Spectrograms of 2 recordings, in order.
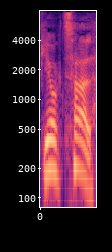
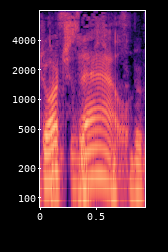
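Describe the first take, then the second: First: The name is said with a German pronunciation. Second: The name is said with an English pronunciation. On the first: "Zahl, ja, genau" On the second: "im Englischen würde man das Saal aussprechen"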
